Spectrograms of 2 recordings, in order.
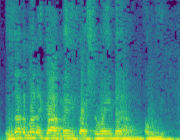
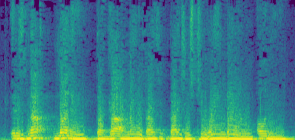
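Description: First: The sentence is read at a fast pace. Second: The sentence is read at a slow pace. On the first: The speaker calls it wrong. "A little too fast?" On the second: The speaker calls it right. "Can I read that slower?"

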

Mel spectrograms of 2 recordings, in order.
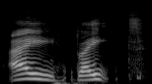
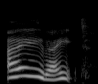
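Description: First: It is said in a sarcastic, disbelieving tone. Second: It is said in a sincere, agreeing tone. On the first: The speaker does not believe what was said. "If you don't believe what someone has told you" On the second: The speaker agrees with what was said. "if you say it in a different intonation, this could be agreeing with someone"

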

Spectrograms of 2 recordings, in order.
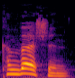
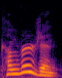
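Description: First: The word has a British pronunciation. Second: The word has an American pronunciation. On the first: "英国人读成conversion 都行" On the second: "美国人读成conversion"

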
